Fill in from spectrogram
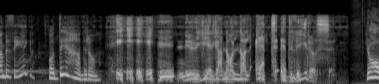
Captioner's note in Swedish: Skrattar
